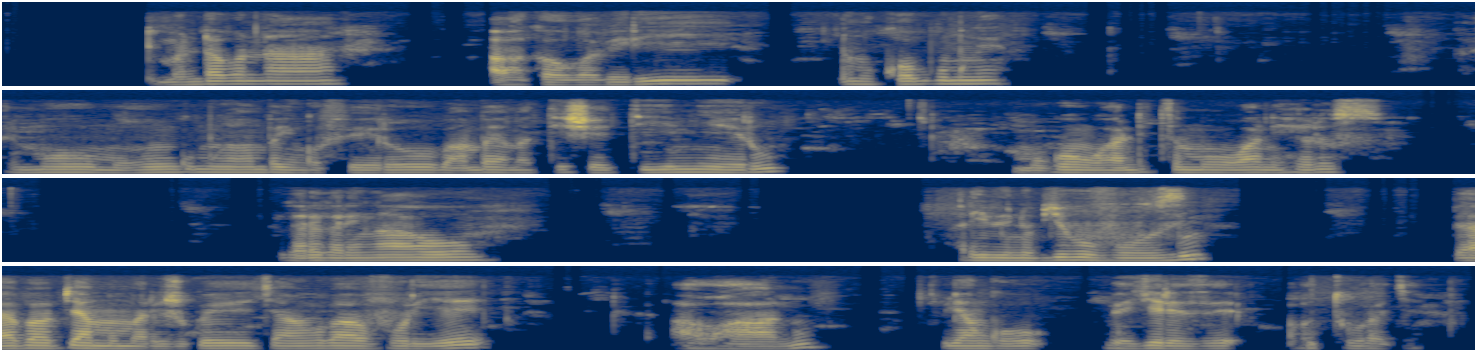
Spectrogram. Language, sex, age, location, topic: Kinyarwanda, male, 18-24, Nyagatare, health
